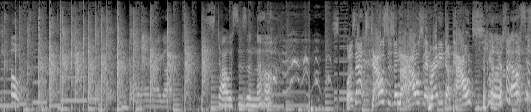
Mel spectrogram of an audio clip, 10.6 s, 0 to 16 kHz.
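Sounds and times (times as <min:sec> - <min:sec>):
speech: 0:00.2 - 0:00.7, 0:03.2 - 0:05.6, 0:06.9 - 0:10.6
crowd applause: 0:00.5 - 0:03.2
laughter: 0:05.2 - 0:10.6.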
